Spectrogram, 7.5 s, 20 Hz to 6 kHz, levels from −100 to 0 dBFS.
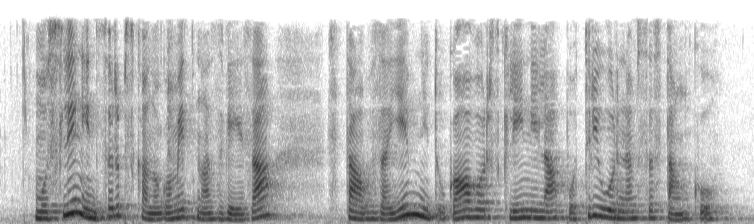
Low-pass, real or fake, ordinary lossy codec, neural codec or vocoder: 5.4 kHz; real; MP3, 48 kbps; none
